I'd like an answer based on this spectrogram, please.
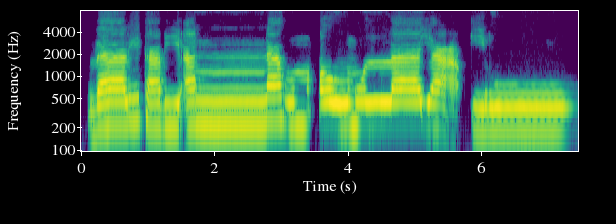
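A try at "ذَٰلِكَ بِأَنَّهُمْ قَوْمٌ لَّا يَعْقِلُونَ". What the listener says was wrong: Nun bertasydidnya coba ditahan lagi, gunnahnya paling sempurna. Dzalika bi annahum qaumul la ya'qilun. Iya, huruf ainnya jangan terlalu ringan aja.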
